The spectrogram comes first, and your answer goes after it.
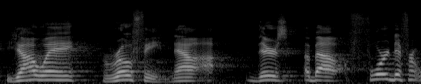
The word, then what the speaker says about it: Rophe: And so I'm used to saying Rophe. You could say Rafe. You could say Rophe. You could say Rapha. There's a lot of different pronunciations of this particular Hebrew word.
